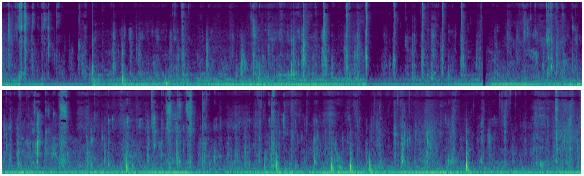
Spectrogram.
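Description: Close-miked chewing and biting of chicken, egg curry and rice eaten by hand, full of short mouth clicks and smacks, over a steady low hum.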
